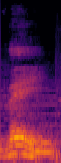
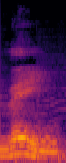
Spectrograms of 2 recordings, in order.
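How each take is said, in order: No difference in how they are said.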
